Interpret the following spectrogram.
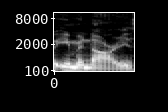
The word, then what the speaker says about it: Imanari: you misspelled so I felt both ways masakazu imanari M&R Eamonn Aria masakazu imanari is a small Japanese man that we've covered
